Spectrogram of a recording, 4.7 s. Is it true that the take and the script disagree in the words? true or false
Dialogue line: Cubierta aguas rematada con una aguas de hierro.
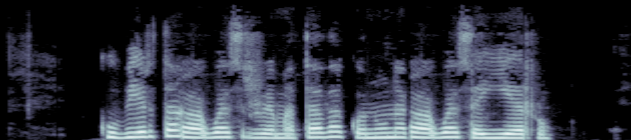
false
